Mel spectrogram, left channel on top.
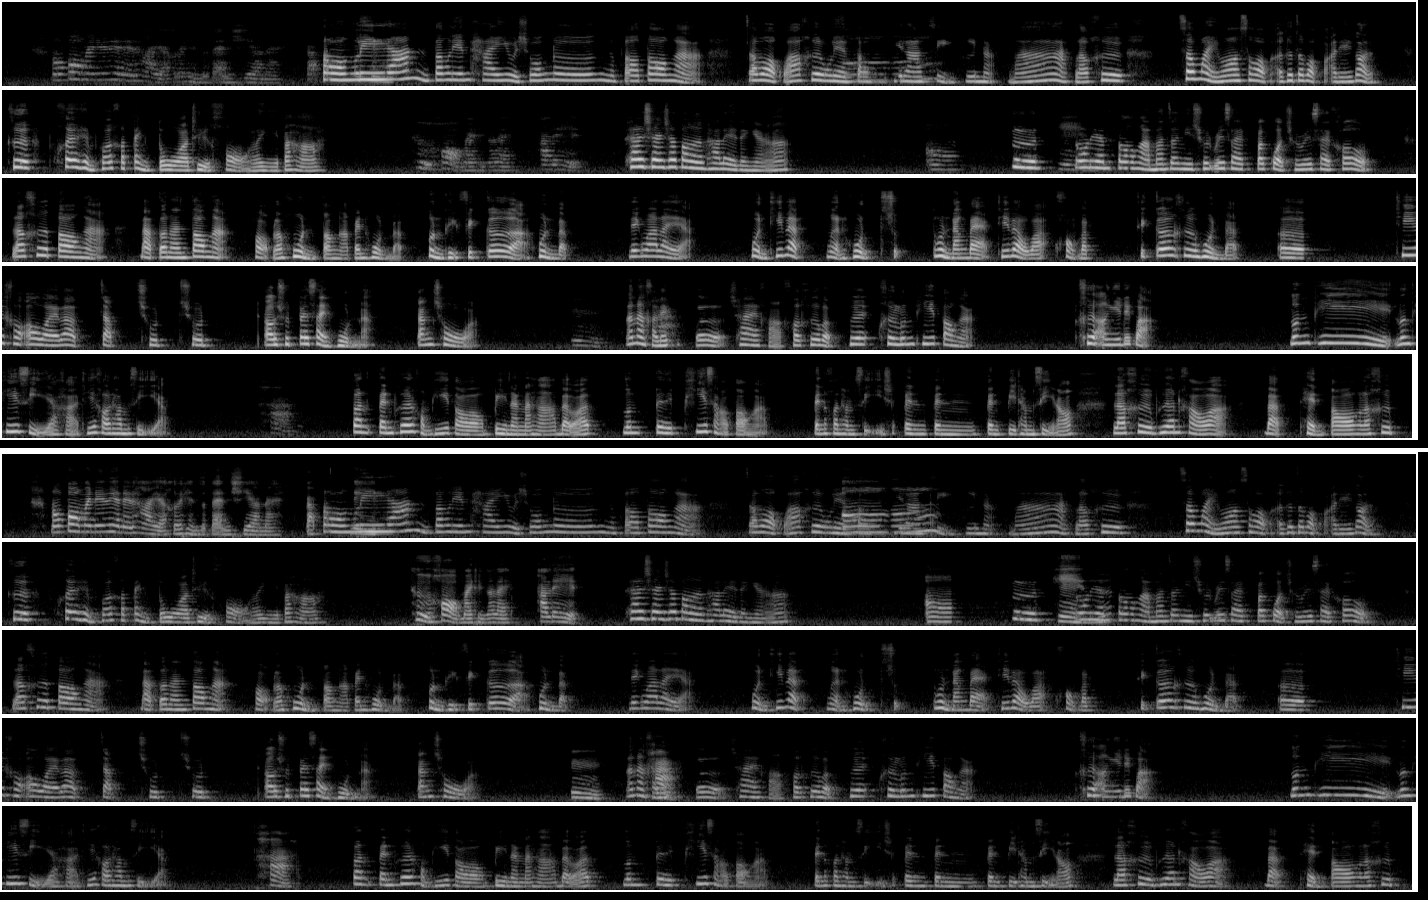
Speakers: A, on the right (about 65°); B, on the left (about 45°).
A: น้องตองไม่ได้เรียนในไทยอ่ะเคยเห็นสแตนเชียร์ไหมแบบใน
B: ตองเรียนตองเรียนไทยอยู่ช่วงหนึ่งตอตองอะจะบอกว่าคือโรงเรียนตองกีฬาสีคือหนักมากแล้วคือ
A: อ๋อ
B: สมัยมสองเออคือจะบอกว่าอันนี้ก่อนคือเคยเห็นพวกเขาแต่งตัวถือของอะไรอย่างงี้ปะคะ
A: ถือของหมายถึงอะไรพาเลท
B: ใช่ใช่ใช่ตองเดินพาเหรดอย่างเงี้ย
A: อ๋อ
B: คือ
A: เห็น
B: โรงเรียนตองอ่ะมันจะมีชุดรีไซประกวดชุดรีไซเคิลแล้วคือตองอ่ะแบบตอนนั้นตองอ่ะผอมแล้วหุ่นตองอ่ะเป็นหุ่นแบบหุ่นพิกฟิกเกอร์อ่ะหุ่นแบบเรียกว่าอะไรอ่ะหุ่นที่แบบเหมือนหุ่นสุหุ่นนางแบบที่แบบว่าของแบบฟิกเกอร์คือหุ่นแบบเออที่เขาเอาไว้แบบจับชุดชุดเอาชุดไปใส่หุ่นอ่ะตั้งโชว์อ่ะ
A: อืม
B: นั่นน่ะค่ะเรียกฟิกเกอร์ใช่ค่ะเขาคือแบบเพื่อนคือรุ่นพี่ตองอ่ะ
A: ค่ะ
B: คือเอางี้ดีกว่า รุ่นพี่รุ่นพี่สีอะค่ะที่เขาทำสีอะ
A: ค่ะ
B: เป็นเป็นเพื่อนของพี่ตองปีนั้นนะคะแบบว่ารุ่นเป็นพี่สาวตองอะเป็นคนทำสีเป็นเป็นเป็นปีทำสีเนาะแล้วคือเพื่อนเขาอะแบบเห็นตองแล้วคือ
